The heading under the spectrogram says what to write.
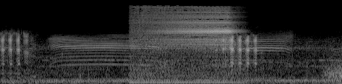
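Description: animal, sheep bleating

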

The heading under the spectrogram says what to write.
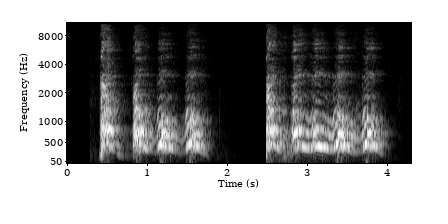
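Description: animal, dog barking

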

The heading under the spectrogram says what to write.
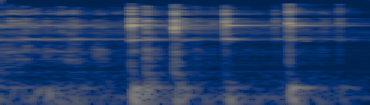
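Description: household object, cups clinking

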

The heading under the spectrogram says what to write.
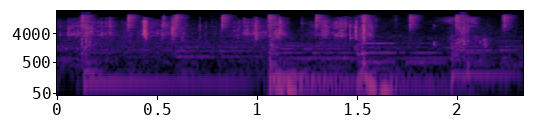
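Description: food or drink, sipping water

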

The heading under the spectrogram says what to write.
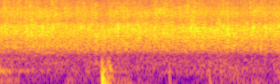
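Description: crowd, audience applauding

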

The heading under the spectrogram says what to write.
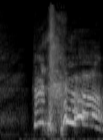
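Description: human body sound, sneeze

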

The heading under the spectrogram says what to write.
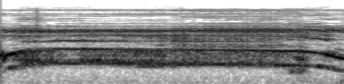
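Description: animal, screaming goat

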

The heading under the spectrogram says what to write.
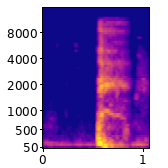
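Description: human body sound, cough and throat clearing

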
